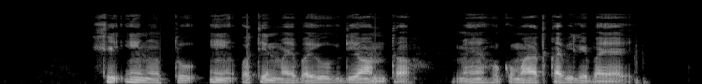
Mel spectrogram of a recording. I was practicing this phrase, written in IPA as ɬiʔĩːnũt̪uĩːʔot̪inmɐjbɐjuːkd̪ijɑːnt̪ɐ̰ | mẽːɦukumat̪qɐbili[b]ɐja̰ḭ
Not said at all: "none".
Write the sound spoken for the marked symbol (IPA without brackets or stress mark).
b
